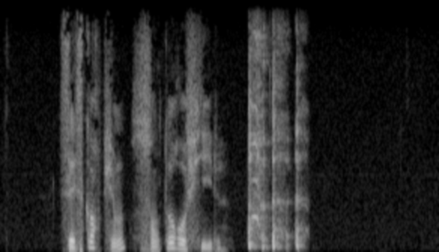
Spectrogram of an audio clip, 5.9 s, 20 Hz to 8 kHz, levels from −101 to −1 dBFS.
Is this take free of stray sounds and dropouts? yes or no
no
